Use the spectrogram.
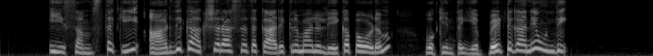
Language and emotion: Telugu, disgusted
